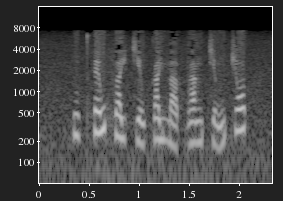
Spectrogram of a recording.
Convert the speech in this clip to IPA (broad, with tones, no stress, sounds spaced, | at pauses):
k u˨˩˦ t̪ʰ ɛ˧˥ w f a˧ j c e˨˩ w k a˧ j m aː˨˩ p̚ ɣ a˧ ŋ c ə˨˩˦ ŋ c ɔ˦˥ t̚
